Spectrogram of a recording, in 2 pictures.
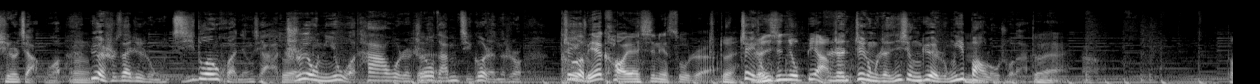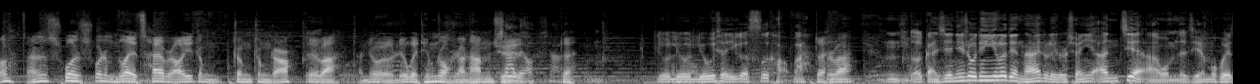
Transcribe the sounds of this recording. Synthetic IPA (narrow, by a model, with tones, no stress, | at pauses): t͡ɕʰi˧˥ʂɻ̩˧˥t͡ɕjɑ̰˨˩ŋkwɔ̰˥˩˥ɥɛ˥˧ʂɻ̩˧t͡sa˥˧ɪʈ͡ʂɤ˥˩ʈ͡ʂʊ˨˩ŋt͡ɕi˧˥t̪̬wa˥nxwa˧˥nt͡ɕi˥˧ŋɕja̰˥˩ʈ͡ʂɻ̩˧˥jo˧˥ʊni˧˥wɔ˨˩t̪ʰa˥xwɔ˥˩ʈ͡ʂɤ˨˩ʈ͡ʂɻ̩˧˥jo˧˥ʊt͡sa˧˥mə˨nt͡ɕi˨˩ɡə˥˧ɻə˧˥nd̪ə˧ʂɻ̩˧˥xt̪ʈ͡ʂɤ˥˩pjɛ˧˥kʰɑ˨˩ʊjɛ˥˩nɕi˥nli˨˩su˥˧ʈ͡ʂɻ̩̰˥˩t̪we˥˩ɪʈ͡ʂe˥˩ɪɻə˧˥nɕi˥nt͡ɕjo˥˧ʊpjɛ˥˩nɻə˧˥nʈ͡ʂɤ˥˩ʈ͡ʂʊ˨˩ŋɻə˧˥nɕi˥˧ŋɥɛ˥˩ɻʊ˧˥ŋi˥˧pɑ˥˩ʊlo˧˥ʊʈ͡ʂʰu˥la̰˧˥ɪe˥˩ə˧˩ | t̪ɤ˧˥lɐ˨˩t͡sa˧˥nʂwɔ˥ʂwɔ˥ʈ͡ʂə˥˩mə˩t̪wɔ˥˩i˨˩t͡sʰa˥ɪu˨˩jɑ˥i˥ʈ͡ʂɤ˥˩ŋʈ͡ʂɤ˥˧ŋʈ͡ʂɤ˥˩ŋʈ͡ʂɑ˧˥t̪we˥˩ɪbɐ˩t͡sa˧˥nt͡ɕjo˥˧ʊ˩ljke˨˩t̪ʰi˥ŋʈ͡ʂʊ˥˩ŋɻɑ˥˩ŋt̪ʰa˥mə˨nt͡ɕʰy˥˩˧t̪we˥˩ɪn̩˥˩ | ljo˧˥ʊljo˧˥ʊljo˧˥i˧ɕ̬ja˥˩i˧˥ɡə˧sɹ̩˥kʰɑ̰˨˩ʊbɐ˦ʂwe˥˩ɻ̩˥˩bɐ˩ | n̩˥˩˨t̪ɤ˧˥ka˨˩nɕ̬jɛ˥˩ni˧˥nʂ̬o˥ʊt̪ʰi˥ŋi˥lɤ˥˧t̪jɛ˥˩nt̪ʰa˧˥ɪʈ͡ʂɤ˥˩i˨˩˥ɥɛ˧˥ni˥˩ʔa˥nt͡ɕjɛ˥˩nʔɐ̰˧wɔ˨˩mə˦nd̪ə˧t͡ɕjɛ˧˥mu˥˧xwe˥˧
